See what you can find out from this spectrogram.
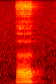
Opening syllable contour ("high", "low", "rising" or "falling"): rising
